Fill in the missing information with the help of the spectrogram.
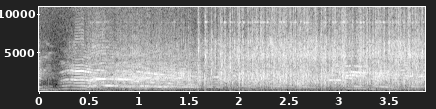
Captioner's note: people cheer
